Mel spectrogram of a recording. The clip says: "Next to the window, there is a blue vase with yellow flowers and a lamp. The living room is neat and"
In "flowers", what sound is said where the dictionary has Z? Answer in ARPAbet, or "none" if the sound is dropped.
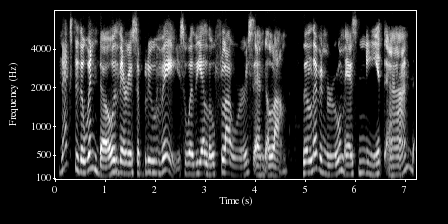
Z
